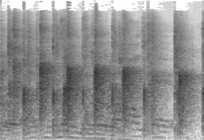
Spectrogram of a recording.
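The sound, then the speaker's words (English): Steady rhythmic clapping for a book club, about eight sharp claps in two seconds at an even tempo, with voices murmuring underneath. “Yeah, clap it up for the book club.”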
